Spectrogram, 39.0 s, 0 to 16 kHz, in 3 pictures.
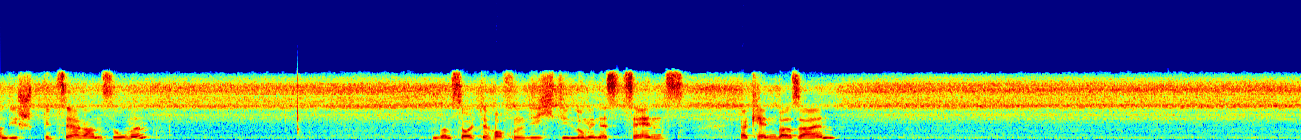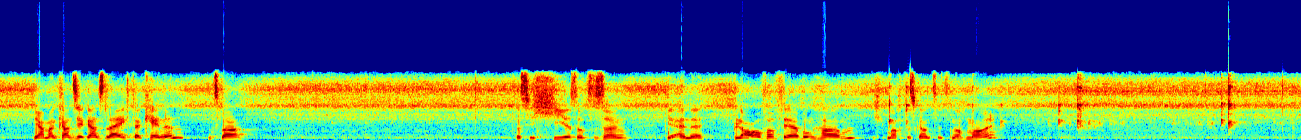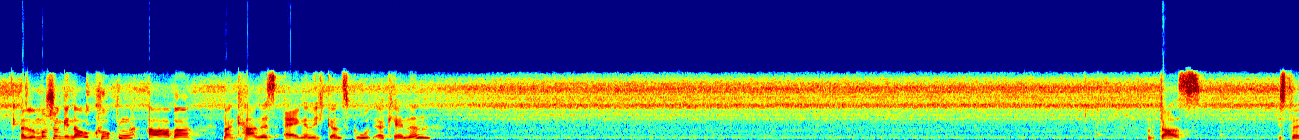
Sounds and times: Speech: 0.0 - 1.6, 4.3 - 8.4, 13.4 - 15.6, 18.2 - 23.0, 26.2 - 30.4, 37.5 - 38.1, 38.8 - 39.0.

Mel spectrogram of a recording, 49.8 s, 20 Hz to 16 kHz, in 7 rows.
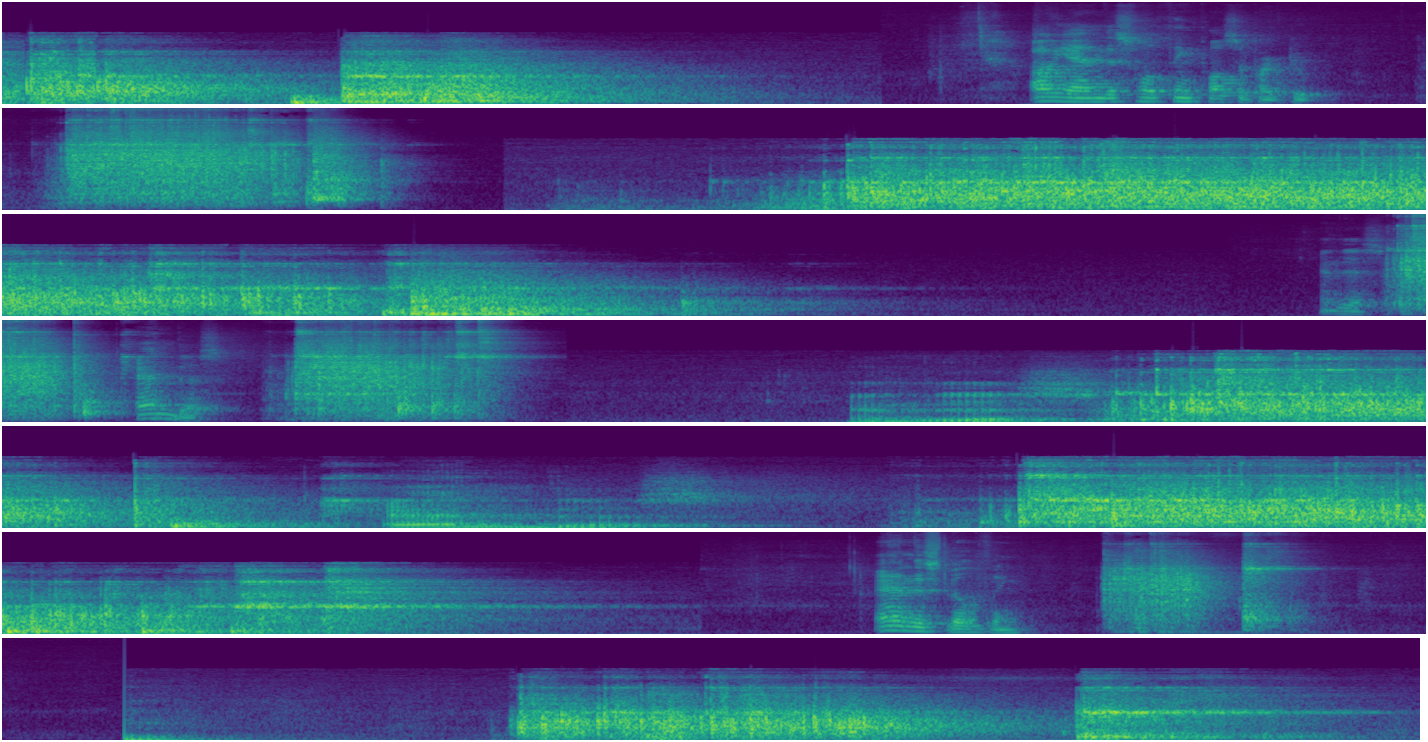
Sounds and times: Speech: 5.1 - 6.7, 20.8 - 21.2, 22.0 - 22.6, 39.9 - 40.8.

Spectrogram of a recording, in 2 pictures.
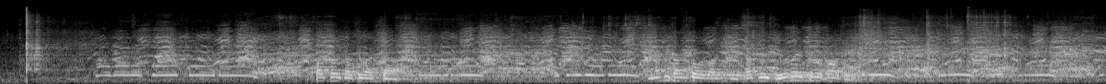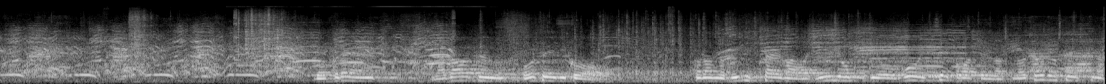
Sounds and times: Outside, urban or manmade: 0.0 - 22.1
Speech: 18.0 - 22.1.

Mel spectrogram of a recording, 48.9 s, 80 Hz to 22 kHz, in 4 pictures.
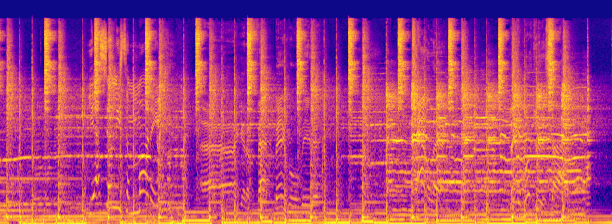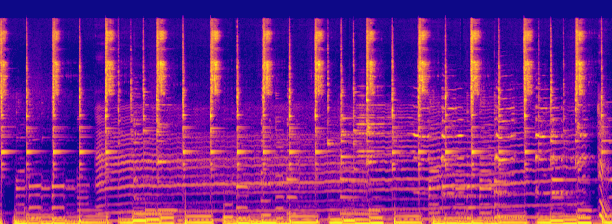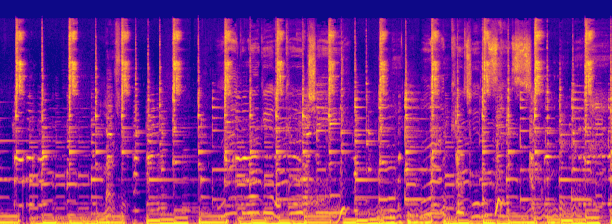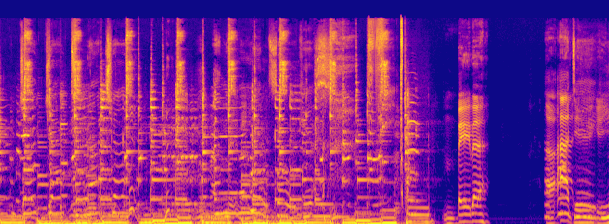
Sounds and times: Music: 0.0 - 45.6
Singing: 8.2 - 11.8, 28.9 - 31.5, 32.6 - 39.6, 40.7 - 43.7, 47.6 - 48.9.

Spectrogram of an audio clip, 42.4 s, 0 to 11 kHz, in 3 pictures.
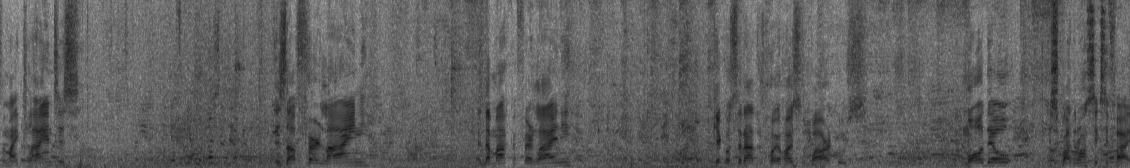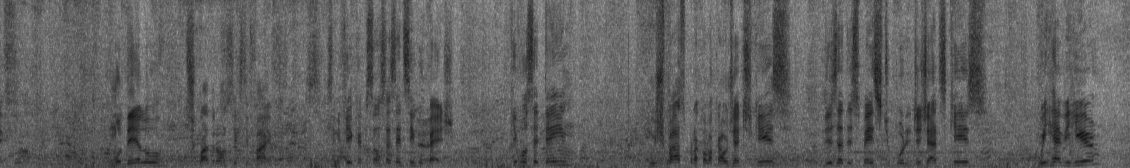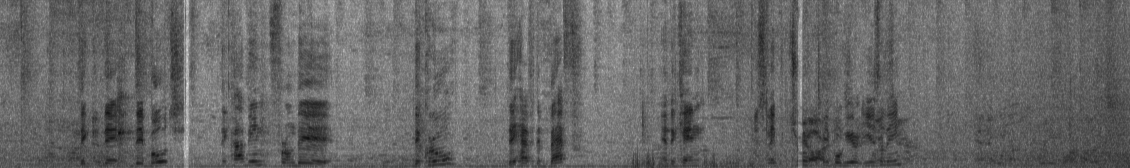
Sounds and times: Boat, Water vehicle: 0.0 - 42.3.

